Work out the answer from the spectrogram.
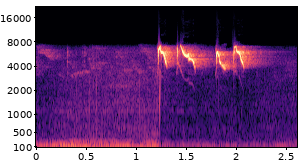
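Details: Male Oriental white-eye singing in the ngalas style, used to prompt other white-eyes to sing: after a second of quiet, a quick burst of four high, thin, descending chirps, closely spaced.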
